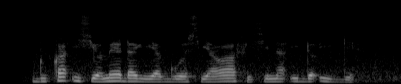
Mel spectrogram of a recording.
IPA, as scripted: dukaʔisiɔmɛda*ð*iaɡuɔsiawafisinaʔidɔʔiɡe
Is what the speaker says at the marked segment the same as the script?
no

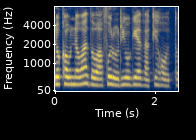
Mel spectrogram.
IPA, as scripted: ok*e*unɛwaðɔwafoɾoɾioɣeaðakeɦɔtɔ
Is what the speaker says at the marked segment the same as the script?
no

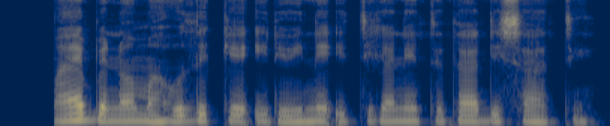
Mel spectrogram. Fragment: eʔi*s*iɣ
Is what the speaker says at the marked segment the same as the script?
no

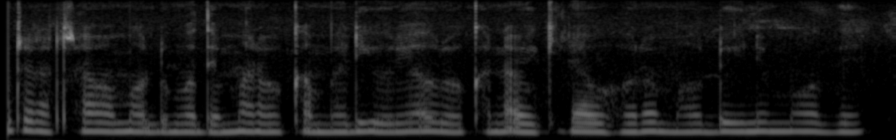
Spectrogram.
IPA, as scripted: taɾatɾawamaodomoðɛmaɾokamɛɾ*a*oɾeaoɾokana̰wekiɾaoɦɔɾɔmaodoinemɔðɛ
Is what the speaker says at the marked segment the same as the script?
no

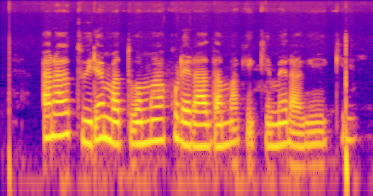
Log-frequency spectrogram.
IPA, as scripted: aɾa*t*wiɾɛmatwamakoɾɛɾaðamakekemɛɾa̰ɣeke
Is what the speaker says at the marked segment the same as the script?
yes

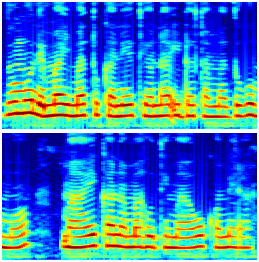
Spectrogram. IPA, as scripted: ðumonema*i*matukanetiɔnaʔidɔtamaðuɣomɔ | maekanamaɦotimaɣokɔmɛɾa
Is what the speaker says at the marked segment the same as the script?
yes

